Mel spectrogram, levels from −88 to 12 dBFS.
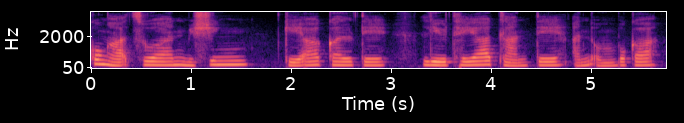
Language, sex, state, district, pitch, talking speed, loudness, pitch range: Mizo, female, Mizoram, Aizawl, 180 Hz, 145 wpm, -18 LUFS, 170-190 Hz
